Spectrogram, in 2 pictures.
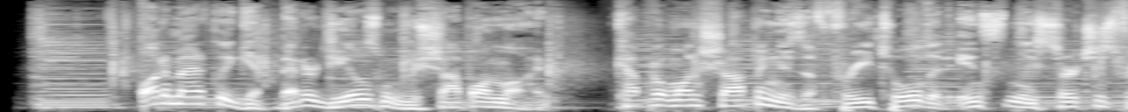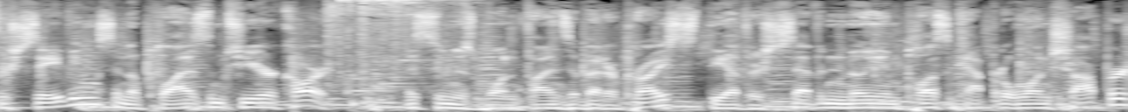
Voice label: commercial

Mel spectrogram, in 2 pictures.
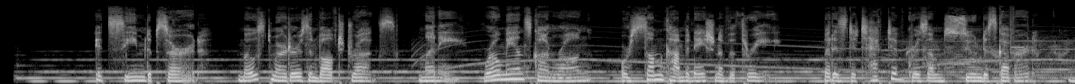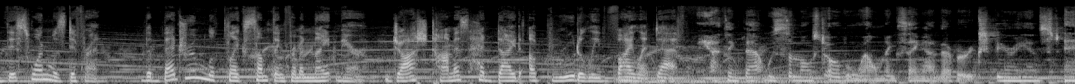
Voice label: voice narration sample

